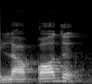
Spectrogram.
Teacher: قاف پہ قلقلہ، دال پہ بھی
